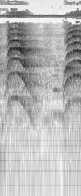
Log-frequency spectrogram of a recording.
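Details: Cat or kitten meowing: a bright, harmonic-rich meow that rises and then falls away over about half a second, followed by the start of a second meow, with faint speech nearby.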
